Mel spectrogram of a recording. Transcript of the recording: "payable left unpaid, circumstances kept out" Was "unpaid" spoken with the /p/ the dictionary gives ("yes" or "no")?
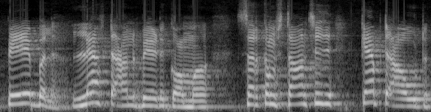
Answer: no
